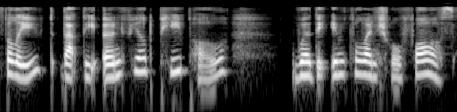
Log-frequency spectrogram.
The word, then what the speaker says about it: Urnfield: Urnfield people. Depends where you go to how that's pronounced. I would pronounce it Urnfield people.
